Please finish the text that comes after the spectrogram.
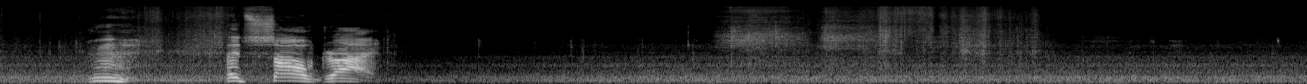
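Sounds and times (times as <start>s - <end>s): low hum inside a car: 0.0s - 13.0s
person chewing crunchy food: 4.6s - 10.2s.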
